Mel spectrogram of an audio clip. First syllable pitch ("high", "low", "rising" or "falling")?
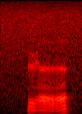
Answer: low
